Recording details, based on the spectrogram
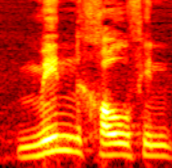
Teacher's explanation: فقط نون کو ظاہر کریں گے، آواز چھپائے بغیر آگے چلے جائیں گے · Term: اظہار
